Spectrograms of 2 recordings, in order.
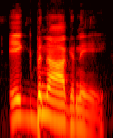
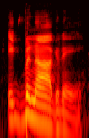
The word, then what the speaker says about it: Igbinoghene: This next guy is from Trussville, Alabama, a junior from Auburn University, Noah Igbinoghene. That's how you say it, folks. Noah Igbinoghene.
